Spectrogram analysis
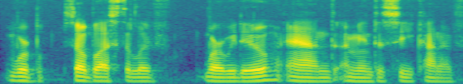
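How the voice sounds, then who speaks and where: Guest from Eastern Europe, a man with a slightly low voice; loose, rambling delivery full of "you know" and restarts. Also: fairly quick. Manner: relaxed, rambling, many fillers and restarts. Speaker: guest, sneaker YouTuber. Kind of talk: casual podcast conversation.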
